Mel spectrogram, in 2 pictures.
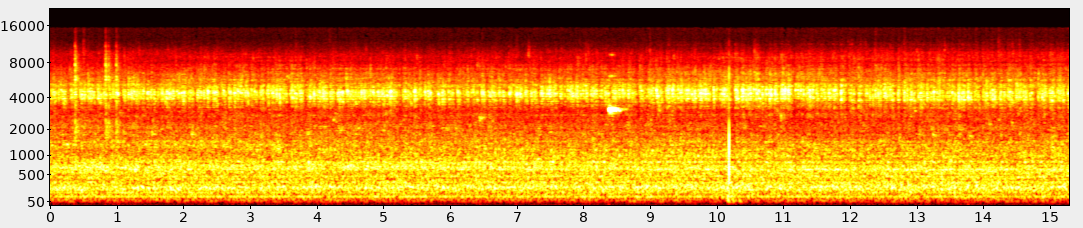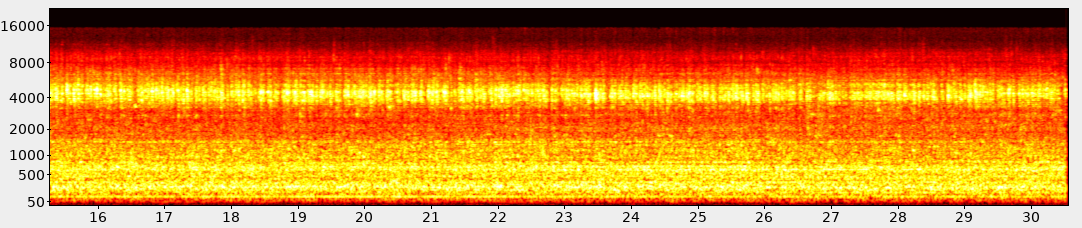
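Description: Steady hiss and bubbling of aquarium water circulation running without a break. A single short, high squeak comes about eight seconds in.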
